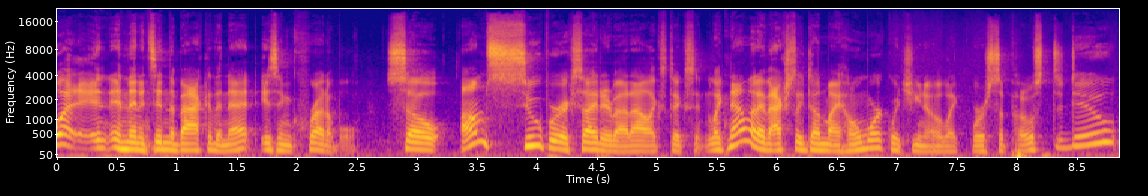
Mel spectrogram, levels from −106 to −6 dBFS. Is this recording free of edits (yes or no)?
no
